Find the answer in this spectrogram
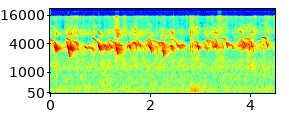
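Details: A group of colourful domestic chicks chirps continuously, overlapping thin descending peeps in a busy stream, with a soft low thud midway.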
